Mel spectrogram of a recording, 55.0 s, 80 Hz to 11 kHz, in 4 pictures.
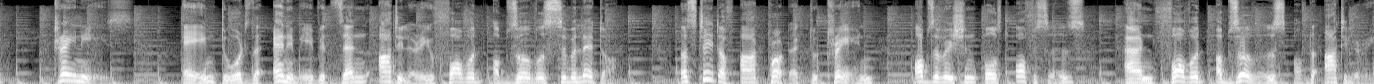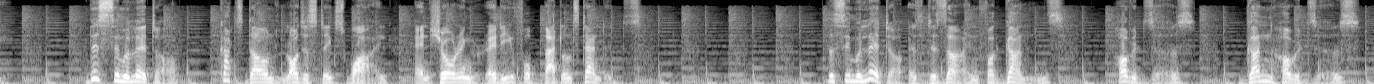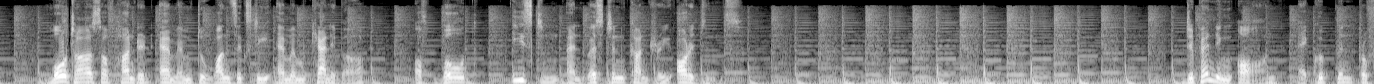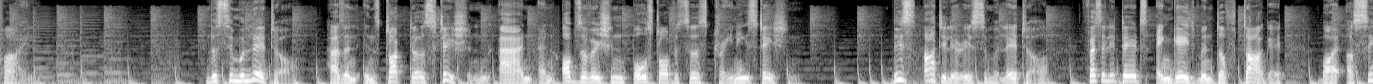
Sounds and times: Music: 0:00.0 - 0:54.9
Speech: 0:00.6 - 0:06.2, 0:06.8 - 0:13.8, 0:14.6 - 0:20.2, 0:22.0 - 0:27.3, 0:28.0 - 0:34.9, 0:39.3 - 0:41.6, 0:43.3 - 0:49.2, 0:50.2 - 0:54.9.

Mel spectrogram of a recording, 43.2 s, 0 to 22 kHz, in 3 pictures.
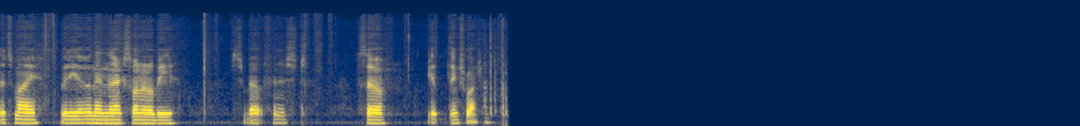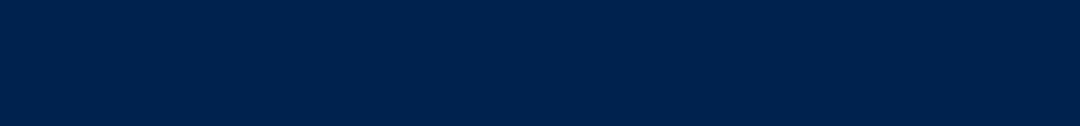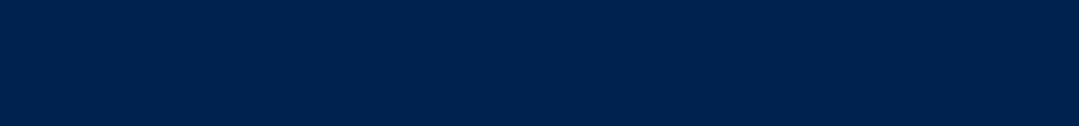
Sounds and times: Speech: 0:00.0 - 0:02.4, 0:03.1 - 0:04.1, 0:04.8 - 0:06.7
Inside, small room: 0:00.0 - 0:06.9.

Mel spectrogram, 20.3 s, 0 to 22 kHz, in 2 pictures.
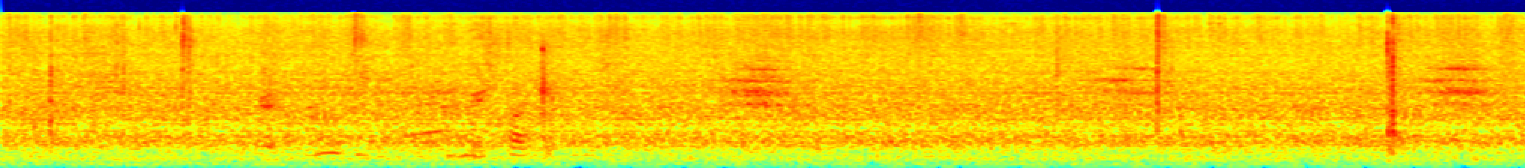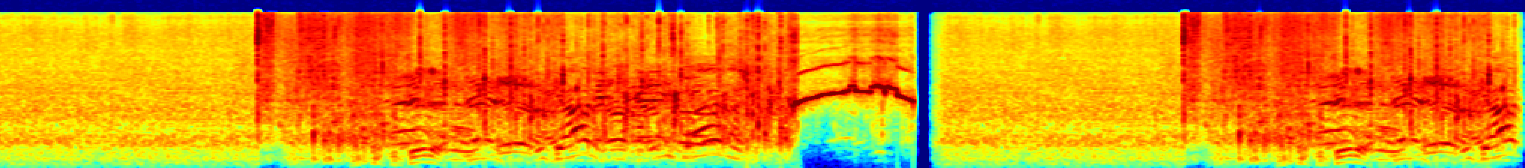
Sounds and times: Speech: 0:12.8 - 0:15.2, 0:19.0 - 0:20.3.

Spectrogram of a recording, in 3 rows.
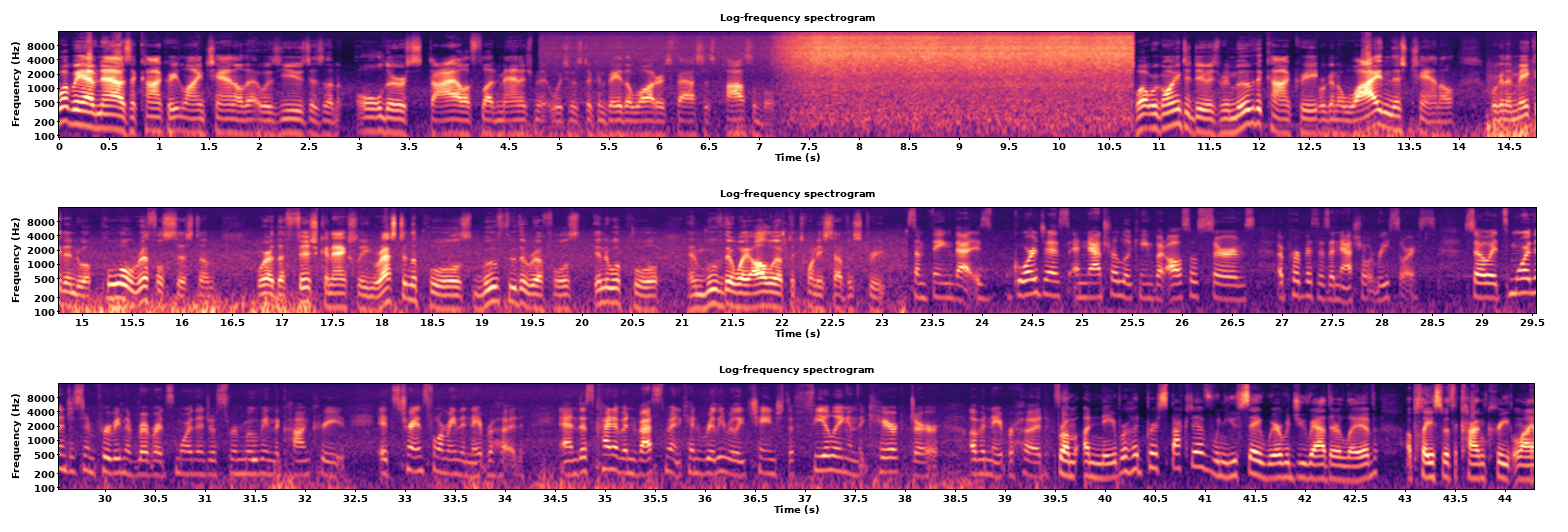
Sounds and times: Waterfall: 0:04.8 - 0:10.8.

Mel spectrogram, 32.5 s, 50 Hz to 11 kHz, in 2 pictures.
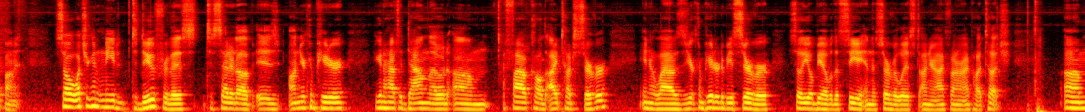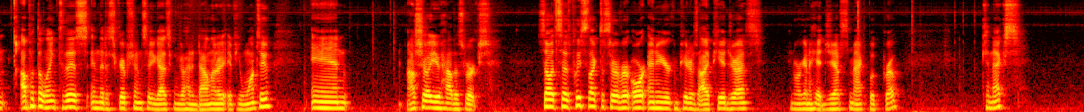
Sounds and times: Speech: 0:00.0 - 0:15.2, 0:15.9 - 0:20.4, 0:21.0 - 0:21.6, 0:22.3 - 0:23.8, 0:24.4 - 0:29.8, 0:31.0 - 0:31.7.

